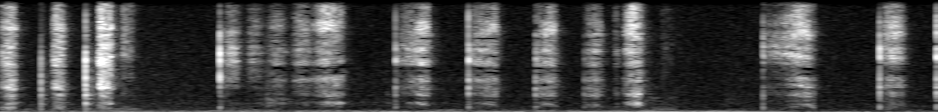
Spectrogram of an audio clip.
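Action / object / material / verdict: scrape / thin disposable wooden spoons / wood / none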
